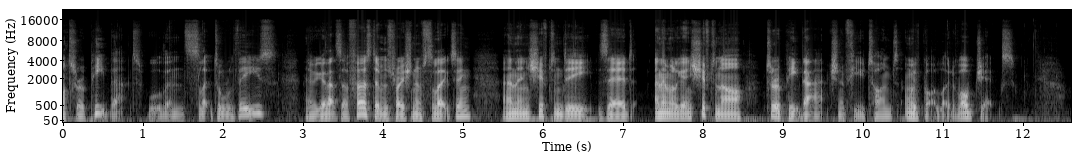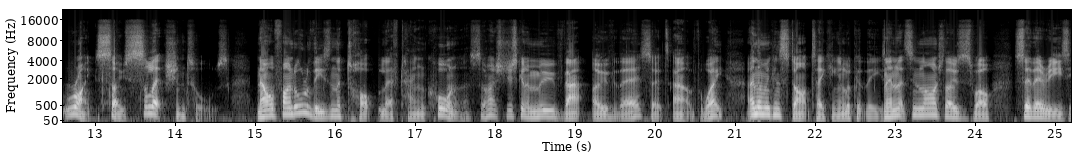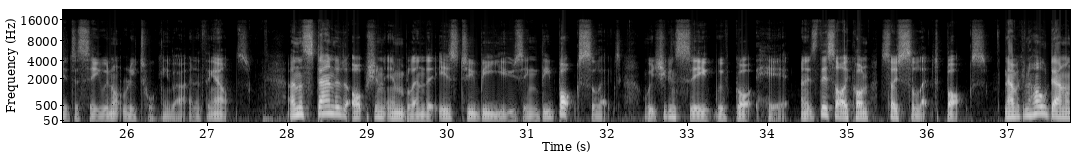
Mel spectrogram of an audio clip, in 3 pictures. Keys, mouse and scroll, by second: 0.3 scroll down 1, 0.6 middle click, 3.2 shift+middle click, 3.6-4.0 scroll up 1, 4.0 shift+middle click, 6.1 shift+d, 6.4 z, 7.4 scroll down 1, 8.8 shift+r, 9.7 scroll down 1, 9.9 shift+middle click, 10.2-10.5 scroll up 1, 10.5 middle click, 10.9 shift+middle click, 12.0-12.3 shift+scroll down 1, 12.4 middle click, 13.3-13.7 scroll up 1, 13.7 shift+middle click.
